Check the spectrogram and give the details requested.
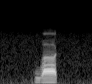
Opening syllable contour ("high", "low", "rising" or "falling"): falling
